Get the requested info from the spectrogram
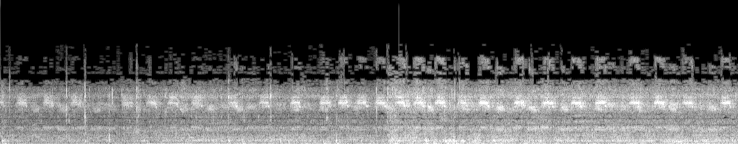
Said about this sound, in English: The sound of a tropical sound. Night sounds in Bangkok, Siam. Oh, doesn't that sound like the tropics? That's right in the middle of the city. You can hear an occasional car off in the distance.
